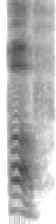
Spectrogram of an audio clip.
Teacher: di paling ujungnya lisan ada qof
